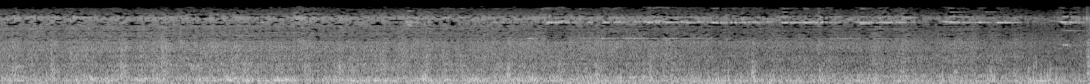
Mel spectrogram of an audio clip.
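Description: Passenger train coach running along the track, heard from its window: a loud, steady rumble of wheels on rails with rushing air. About halfway through, a thin, high metallic squeal from the wheels joins in and holds until near the end.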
